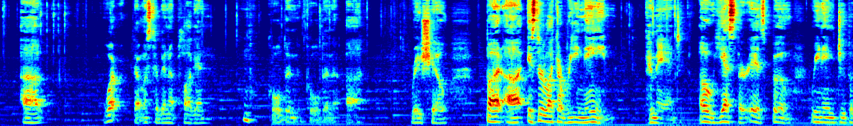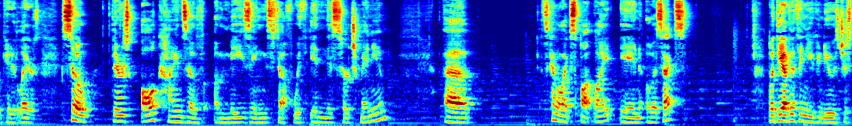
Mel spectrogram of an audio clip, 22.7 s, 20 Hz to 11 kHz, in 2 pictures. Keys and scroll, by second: 13.3 super+x.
